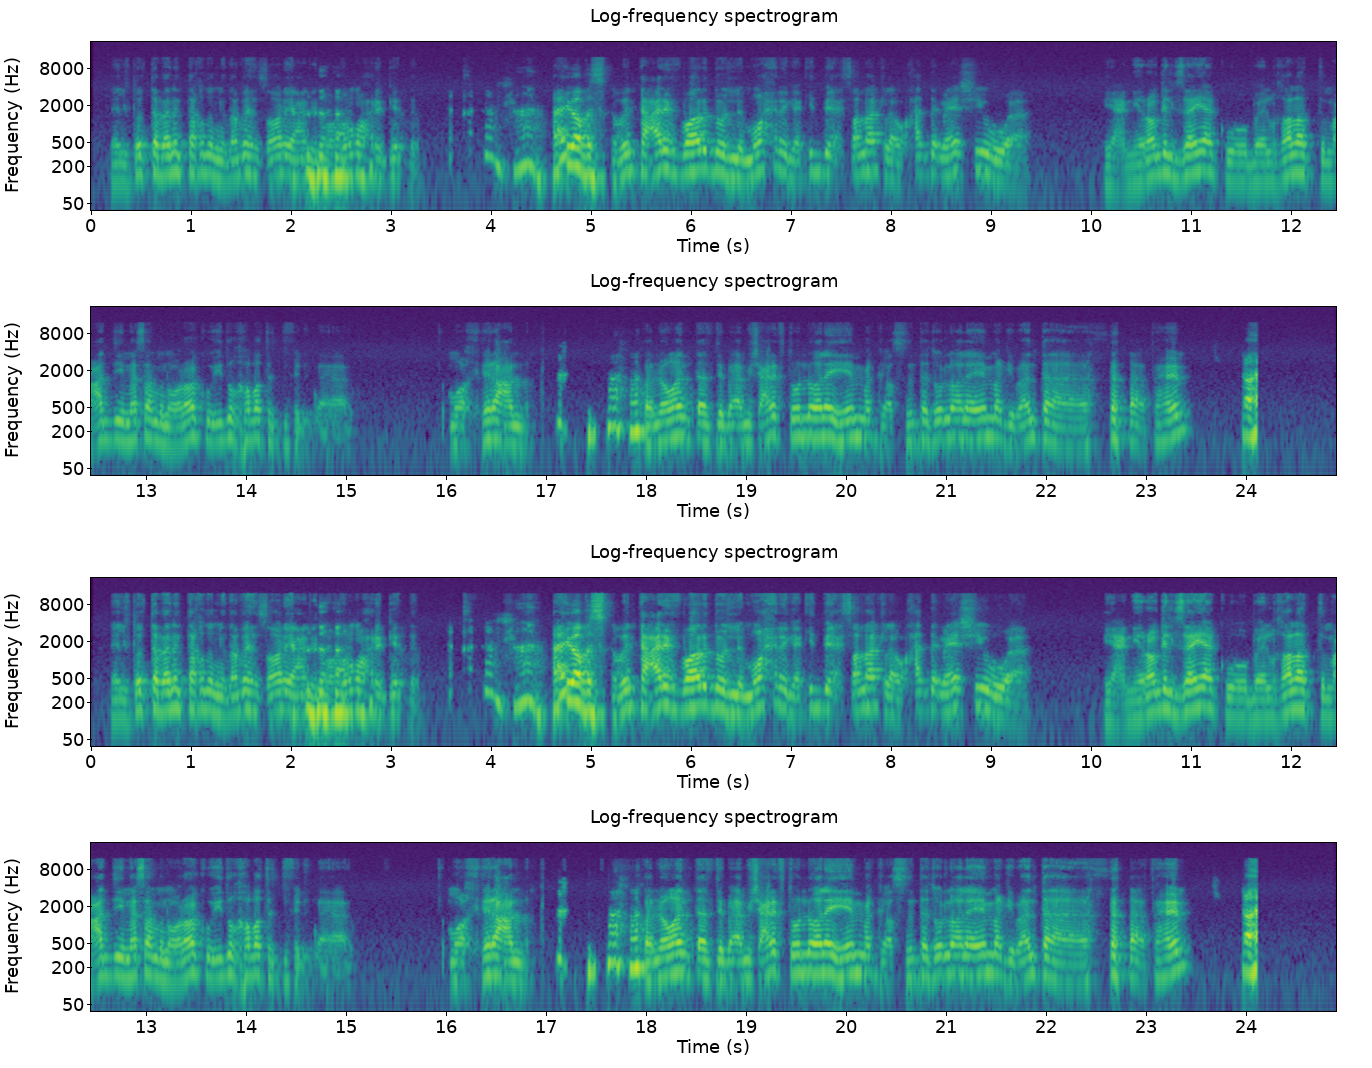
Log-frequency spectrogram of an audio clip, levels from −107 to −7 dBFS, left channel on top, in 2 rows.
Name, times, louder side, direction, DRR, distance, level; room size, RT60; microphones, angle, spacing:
voice 1, 0.2-3.3 5.2-9.4 10.1-15.0 16.0-16.8 18.0-23.4, right 3 dB, 50° right, 1.0 m, -32 dB
voice 2, 2.1-2.8 3.9-5.1 17.1-18.0 24.0-24.1, right 4 dB, 85° right, 0.9 m, -27 dB
head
